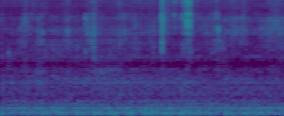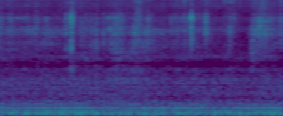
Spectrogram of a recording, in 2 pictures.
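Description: Biting into and chewing fried chicken: a few faint, crisp clicks over a steady low hum from the vehicle cab.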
